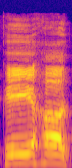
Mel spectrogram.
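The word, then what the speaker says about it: pH: ペーハー値ですねばペーハーと読むんですがペーハー値が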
